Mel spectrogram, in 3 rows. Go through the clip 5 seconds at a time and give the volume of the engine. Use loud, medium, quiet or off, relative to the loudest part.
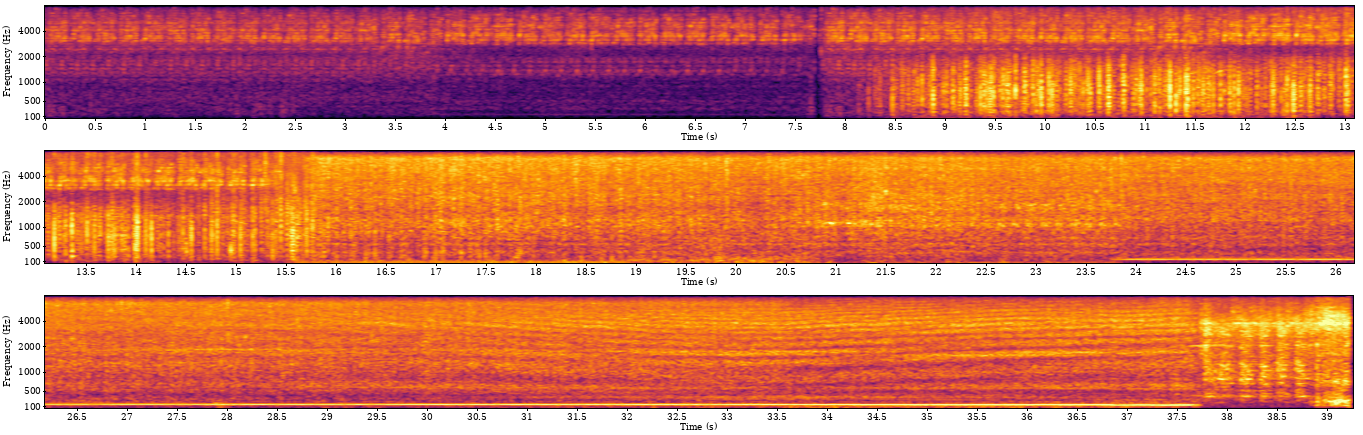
quiet, quiet, quiet, quiet, medium, medium, loud, loud.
